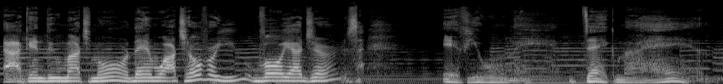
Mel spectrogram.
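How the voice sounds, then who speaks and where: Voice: medium pitch, lively intonation, slow, vocal fry, music in the background. A performer, heard as a woman, voicing a feared cartoon death spirit in a theatrical, coaxing, sinister manner. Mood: sinister, grand. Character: feared ghostly death spirit, smooth, luring, grandly sinister. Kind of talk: animated cartoon voice acting.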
